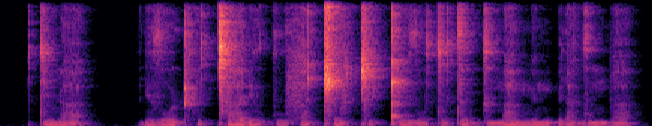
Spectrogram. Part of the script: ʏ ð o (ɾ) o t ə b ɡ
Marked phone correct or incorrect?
incorrect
